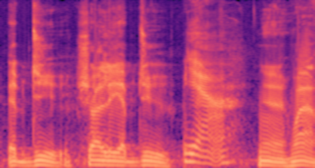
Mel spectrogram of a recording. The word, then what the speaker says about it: Hebdo: But they pronounce the O like a U, like two O's, like ooh, like Hebdo. Hebdo, Charlie Hebdo.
